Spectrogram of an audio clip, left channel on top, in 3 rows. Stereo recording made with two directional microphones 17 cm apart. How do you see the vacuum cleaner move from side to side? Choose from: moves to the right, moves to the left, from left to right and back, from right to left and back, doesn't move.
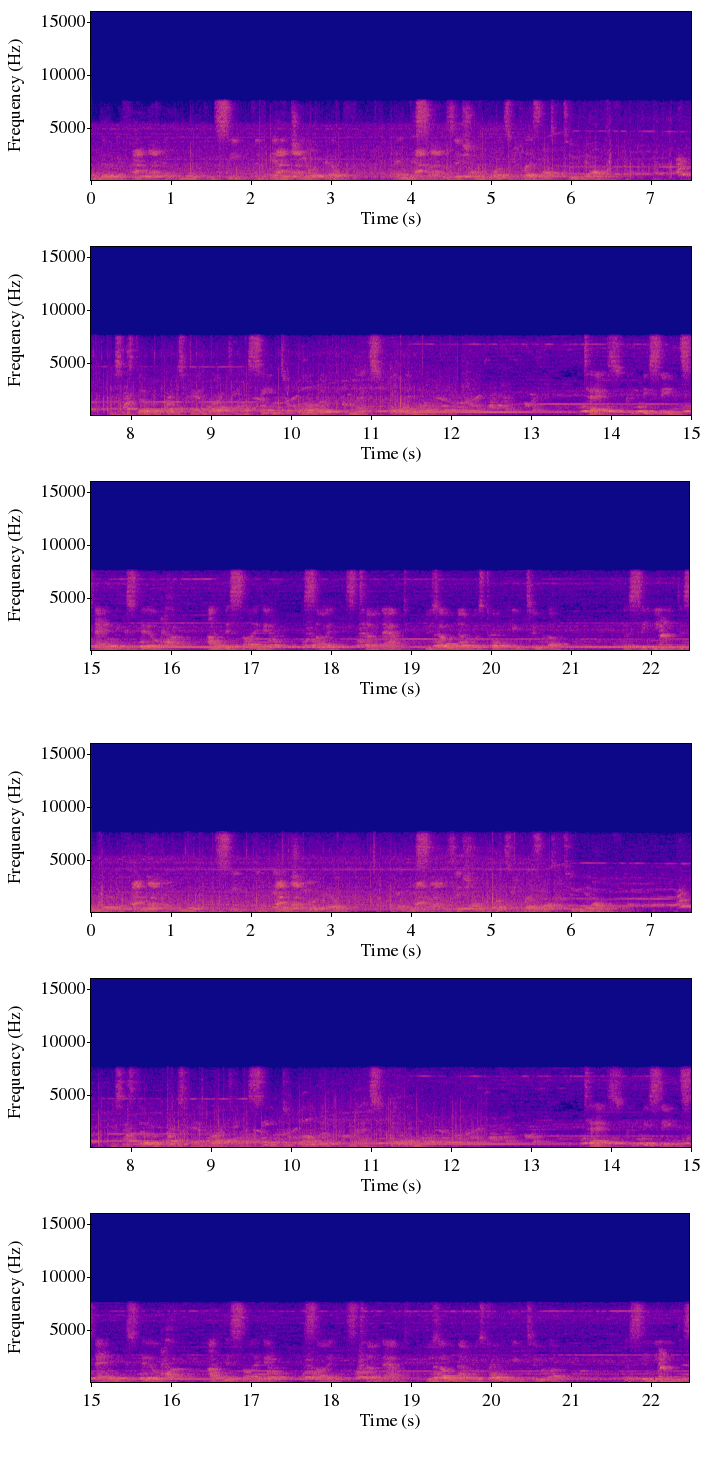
from right to left and back.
